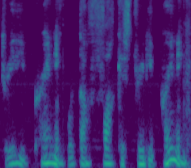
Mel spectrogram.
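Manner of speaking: hushed retold confusion; baffled aside. Retold bafflement at an unknown term.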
